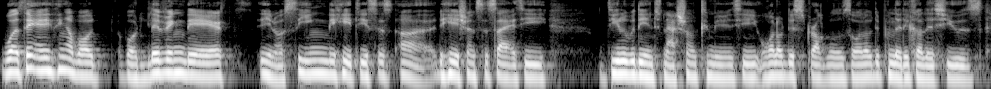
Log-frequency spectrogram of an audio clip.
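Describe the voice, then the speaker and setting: A man from Trinidad hosting a podcast interview, asking long, halting questions full of fillers and giving frequent short acknowledgements. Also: mid-range voice, steady tone, darkish tone. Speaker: podcast host.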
